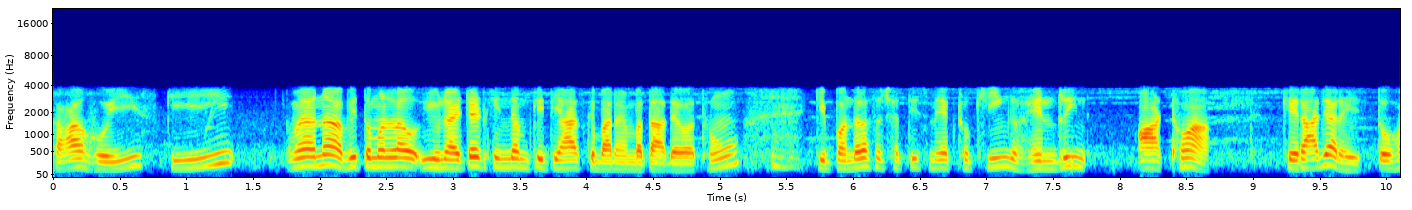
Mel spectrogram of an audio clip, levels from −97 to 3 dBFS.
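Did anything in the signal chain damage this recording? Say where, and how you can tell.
No, nothing in the signal chain damaged this audio.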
